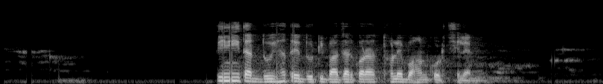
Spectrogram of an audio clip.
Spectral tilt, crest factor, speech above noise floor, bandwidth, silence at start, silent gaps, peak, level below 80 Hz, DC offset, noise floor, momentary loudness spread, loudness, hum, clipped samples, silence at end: -6 dB/octave; 20 dB; 41 dB; 7.8 kHz; 0.25 s; none; -2 dBFS; -52 dBFS; under 0.1%; -60 dBFS; 10 LU; -20 LUFS; none; under 0.1%; 1.05 s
